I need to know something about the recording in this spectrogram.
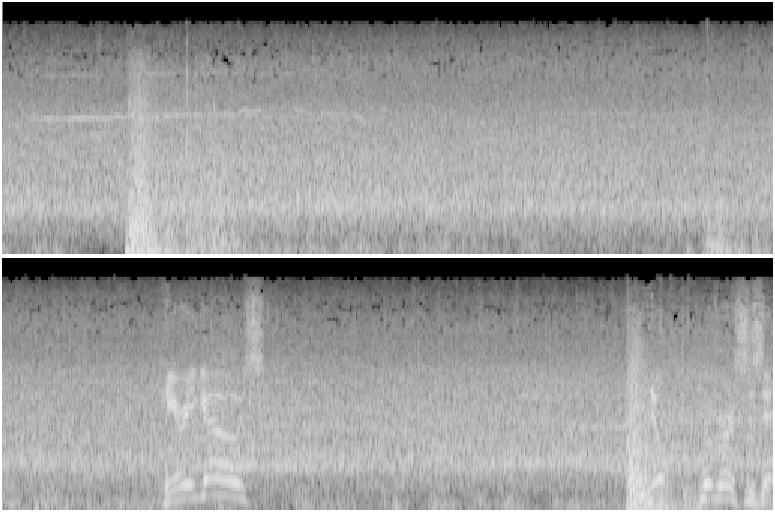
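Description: A heavy body slams down onto a wrestling ring mat with a loud thud.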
